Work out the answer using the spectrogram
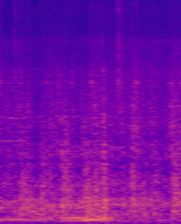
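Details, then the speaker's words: Aftermarket electric retractable antenna retracting fully when ignition switched off, after a fuse problem was fixed (antenna was fine): low steady whirr about two seconds, no stalling or grinding; normal. "Donc là elle est sortie entièrement et dès que je coupe le contact, voilà, elle se rétracte. Jusqu'au bout."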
